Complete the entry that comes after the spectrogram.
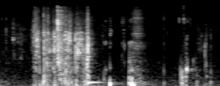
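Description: Crinkling of a plastic bottle being squeezed while someone drinks from it, a series of irregular crackly crunches spread over a couple of seconds, with no one talking.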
